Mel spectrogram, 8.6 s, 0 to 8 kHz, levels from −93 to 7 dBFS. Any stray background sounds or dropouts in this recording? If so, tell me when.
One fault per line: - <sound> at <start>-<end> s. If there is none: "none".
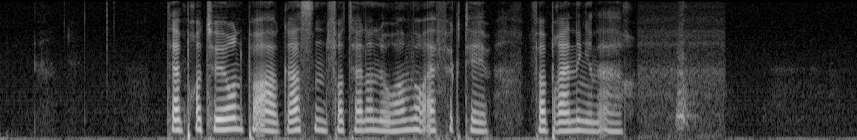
- bark at 6.8-7.0 s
